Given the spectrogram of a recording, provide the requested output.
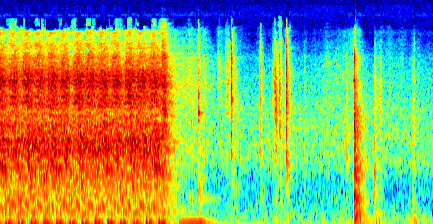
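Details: Turbocharged Mazda Miata, first start after clutch and flywheel install: two seconds of even cranking at about three beats a second, then drops out without catching; gauge read lean, and a coil connector wasn't snapped in.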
